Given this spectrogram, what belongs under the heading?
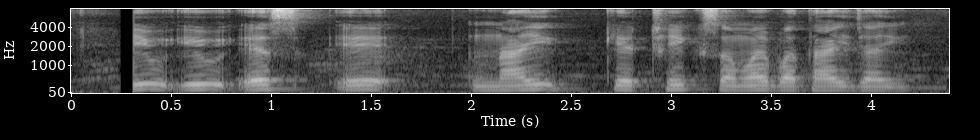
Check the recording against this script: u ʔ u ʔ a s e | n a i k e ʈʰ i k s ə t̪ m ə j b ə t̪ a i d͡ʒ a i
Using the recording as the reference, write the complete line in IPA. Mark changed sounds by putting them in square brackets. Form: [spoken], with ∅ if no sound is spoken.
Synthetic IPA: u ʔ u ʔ [e] s e | n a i k e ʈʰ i k s ə [∅] m ə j b ə t̪ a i d͡ʒ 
